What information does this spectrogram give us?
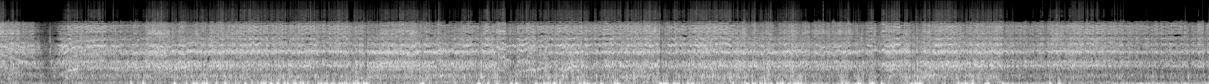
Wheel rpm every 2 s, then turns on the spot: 140, 230, 210, 230, 230, 240.
none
